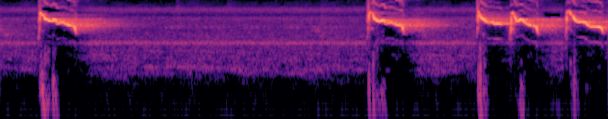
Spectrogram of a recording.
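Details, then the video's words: Oriental white-eye singing a lure phrase used to train young, untrained birds in ngalas song: a single sharp descending chirp, a pause of over a second, then a fast run of three high slurred notes. "Pancingan pleci bahan untuk belajar ngalas"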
